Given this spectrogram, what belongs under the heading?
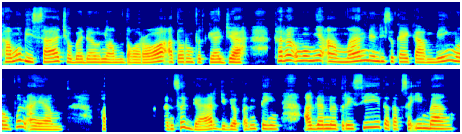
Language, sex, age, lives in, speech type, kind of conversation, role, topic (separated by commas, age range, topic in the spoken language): Indonesian, female, 30-34, Indonesia, read, expert-assistant, expert, Apa saja kebiasaan sehari-hari yang bisa membantu peternak merawat ternak dengan lebih efisien?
